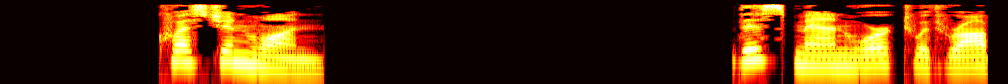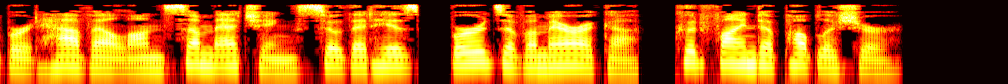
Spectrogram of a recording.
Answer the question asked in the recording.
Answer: The answer is John James Audubon.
